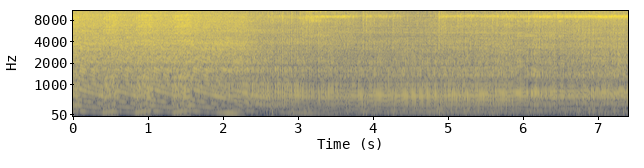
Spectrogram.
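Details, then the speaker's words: Homelite Super EZ chainsaw after repair (no-spark fault fixed by baking the coil), started with a drill via the decompression valve: two-stroke blips up and down a few times, then holds a clean, steady wide-open scream with no misses; runs well. "here it's wide open at whatever rpm it happens to be running at so sounds like it's running pretty damn good"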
